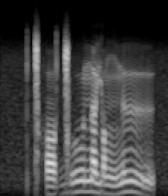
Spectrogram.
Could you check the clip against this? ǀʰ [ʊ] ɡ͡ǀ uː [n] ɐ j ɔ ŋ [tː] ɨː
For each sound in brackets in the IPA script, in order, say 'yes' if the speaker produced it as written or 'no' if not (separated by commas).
no, yes, no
